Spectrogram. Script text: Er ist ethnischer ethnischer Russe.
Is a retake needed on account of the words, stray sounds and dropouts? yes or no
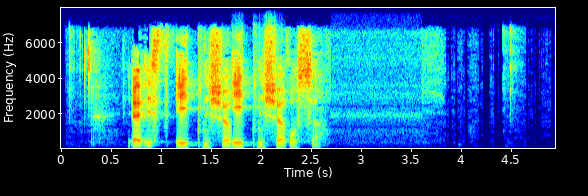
no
